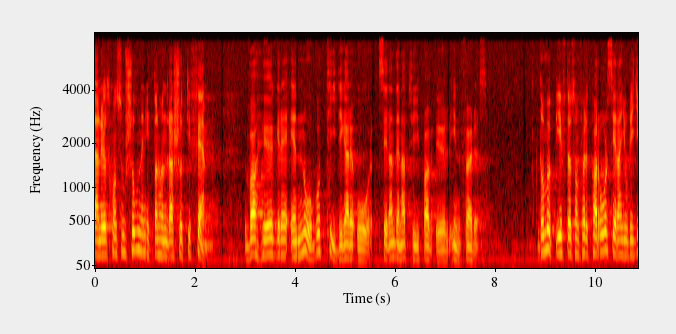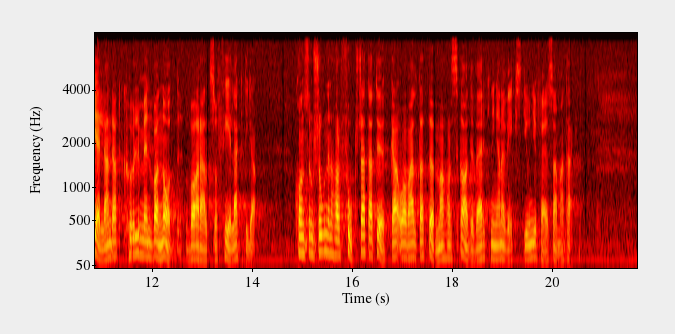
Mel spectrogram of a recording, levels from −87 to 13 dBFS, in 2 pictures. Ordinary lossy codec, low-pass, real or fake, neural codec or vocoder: none; 7.2 kHz; real; none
